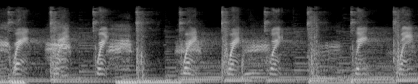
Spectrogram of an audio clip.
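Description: Children's nursery-rhyme song over bouncy backing music, with a string of duck-like 'quack quack quack' calls repeated several times.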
